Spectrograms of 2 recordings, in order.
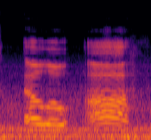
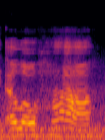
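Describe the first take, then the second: First: The 'a' vowel comes before the final h. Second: The 'a' vowel comes after the final h. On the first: The speaker calls it right. "It's Eloah" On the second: The speaker calls it wrong. "You don't say Eloha Yaakov"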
